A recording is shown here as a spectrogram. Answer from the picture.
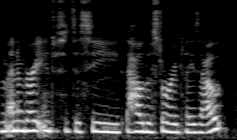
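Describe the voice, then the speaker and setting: A woman with a Dutch accent speaks at a moderate pace in a fairly high pitch. Her tone is dark and mellow, and somewhat breathy. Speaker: book vlogger. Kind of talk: casual chat.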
